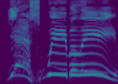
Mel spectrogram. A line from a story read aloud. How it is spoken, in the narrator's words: the crowd yelled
